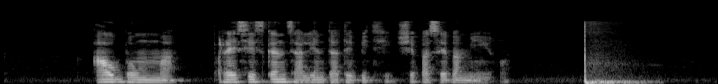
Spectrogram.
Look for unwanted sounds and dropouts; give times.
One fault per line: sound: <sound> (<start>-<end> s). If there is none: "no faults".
sound: thud (5.8-6.7 s)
